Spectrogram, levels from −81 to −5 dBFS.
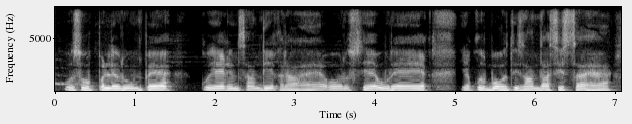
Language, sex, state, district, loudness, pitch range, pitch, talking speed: Hindi, male, Uttar Pradesh, Saharanpur, -16 LUFS, 165-180 Hz, 175 Hz, 195 wpm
